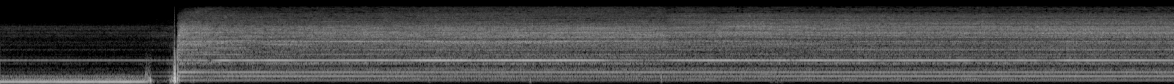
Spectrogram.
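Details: Pool pump motor with bad bearings: a very loud, harsh, drill-like screech holds steady over the motor, a motor bearing whine.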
